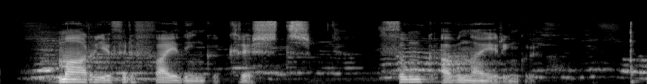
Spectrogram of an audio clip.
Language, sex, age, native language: Icelandic, male, 13, Icelandic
